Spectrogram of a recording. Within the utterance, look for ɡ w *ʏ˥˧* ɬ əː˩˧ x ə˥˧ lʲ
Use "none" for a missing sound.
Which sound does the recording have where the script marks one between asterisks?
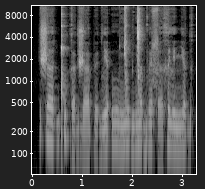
ʏ˥˧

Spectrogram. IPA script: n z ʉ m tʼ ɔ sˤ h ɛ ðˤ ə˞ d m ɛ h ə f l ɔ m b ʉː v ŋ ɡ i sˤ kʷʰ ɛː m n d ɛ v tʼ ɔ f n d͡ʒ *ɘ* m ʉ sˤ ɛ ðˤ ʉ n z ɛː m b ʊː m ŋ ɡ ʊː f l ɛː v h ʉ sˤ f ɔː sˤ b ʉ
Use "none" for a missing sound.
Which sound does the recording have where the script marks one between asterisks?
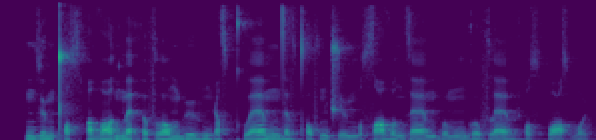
ʉ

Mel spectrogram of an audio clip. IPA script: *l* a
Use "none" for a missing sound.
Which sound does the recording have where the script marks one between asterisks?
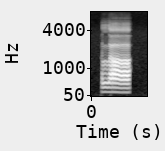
l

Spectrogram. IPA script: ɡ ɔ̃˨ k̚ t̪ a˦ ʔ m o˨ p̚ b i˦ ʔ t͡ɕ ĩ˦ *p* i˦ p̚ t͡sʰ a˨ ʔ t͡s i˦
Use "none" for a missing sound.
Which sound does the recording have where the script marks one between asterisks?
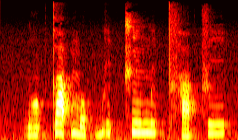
m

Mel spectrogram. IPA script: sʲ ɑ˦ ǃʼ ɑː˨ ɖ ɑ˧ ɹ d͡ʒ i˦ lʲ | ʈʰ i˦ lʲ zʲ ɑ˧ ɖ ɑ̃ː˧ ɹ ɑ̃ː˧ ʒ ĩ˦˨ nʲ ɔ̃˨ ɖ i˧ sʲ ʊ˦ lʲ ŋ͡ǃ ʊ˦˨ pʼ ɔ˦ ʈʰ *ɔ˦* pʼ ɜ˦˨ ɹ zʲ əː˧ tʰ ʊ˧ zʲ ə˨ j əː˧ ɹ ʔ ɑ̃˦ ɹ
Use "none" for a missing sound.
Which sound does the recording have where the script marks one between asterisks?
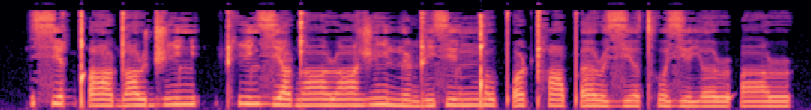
ɑ˦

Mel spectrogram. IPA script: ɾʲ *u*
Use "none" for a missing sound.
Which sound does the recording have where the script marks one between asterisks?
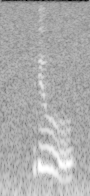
u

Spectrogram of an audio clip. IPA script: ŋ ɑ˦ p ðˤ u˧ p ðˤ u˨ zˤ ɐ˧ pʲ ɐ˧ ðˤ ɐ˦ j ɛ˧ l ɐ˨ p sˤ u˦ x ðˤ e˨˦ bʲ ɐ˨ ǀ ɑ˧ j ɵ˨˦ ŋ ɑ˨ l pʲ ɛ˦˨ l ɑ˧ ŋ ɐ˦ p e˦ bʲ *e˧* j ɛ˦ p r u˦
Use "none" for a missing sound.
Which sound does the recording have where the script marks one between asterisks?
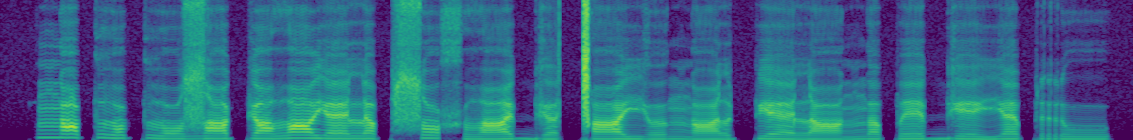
e˦˨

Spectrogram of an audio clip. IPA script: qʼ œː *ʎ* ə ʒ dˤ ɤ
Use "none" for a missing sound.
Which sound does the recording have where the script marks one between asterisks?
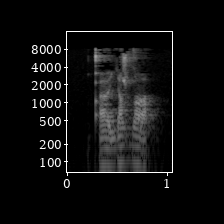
ʎ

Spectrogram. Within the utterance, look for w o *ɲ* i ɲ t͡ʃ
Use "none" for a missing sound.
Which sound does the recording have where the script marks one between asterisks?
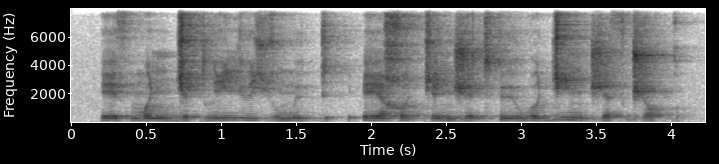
ɟ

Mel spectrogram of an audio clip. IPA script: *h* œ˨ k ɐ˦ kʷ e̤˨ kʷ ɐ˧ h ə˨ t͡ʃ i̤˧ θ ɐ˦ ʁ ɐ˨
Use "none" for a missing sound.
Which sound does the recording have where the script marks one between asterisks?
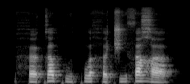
h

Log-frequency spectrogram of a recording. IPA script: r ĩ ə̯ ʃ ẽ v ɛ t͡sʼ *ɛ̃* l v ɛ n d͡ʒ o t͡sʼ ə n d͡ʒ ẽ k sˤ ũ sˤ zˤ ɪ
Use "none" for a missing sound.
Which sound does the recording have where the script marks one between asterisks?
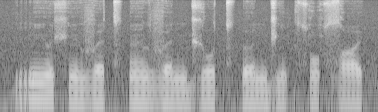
ɛ̃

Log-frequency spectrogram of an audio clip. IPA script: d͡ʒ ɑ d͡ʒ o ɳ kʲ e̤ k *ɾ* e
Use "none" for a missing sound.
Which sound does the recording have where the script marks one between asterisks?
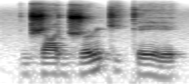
ɾ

